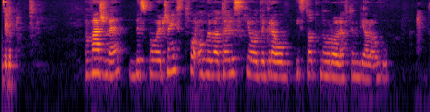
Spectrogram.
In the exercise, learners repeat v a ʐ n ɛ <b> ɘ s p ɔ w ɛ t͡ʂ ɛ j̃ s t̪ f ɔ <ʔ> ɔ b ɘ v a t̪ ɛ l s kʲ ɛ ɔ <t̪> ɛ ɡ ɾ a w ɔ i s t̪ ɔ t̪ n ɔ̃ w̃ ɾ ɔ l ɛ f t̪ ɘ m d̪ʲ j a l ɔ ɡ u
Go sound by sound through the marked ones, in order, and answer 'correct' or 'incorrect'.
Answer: correct, correct, incorrect

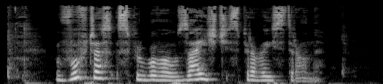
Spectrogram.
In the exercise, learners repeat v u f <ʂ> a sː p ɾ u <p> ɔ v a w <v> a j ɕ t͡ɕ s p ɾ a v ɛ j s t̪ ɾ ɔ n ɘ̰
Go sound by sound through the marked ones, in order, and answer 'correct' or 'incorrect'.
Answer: incorrect, incorrect, incorrect

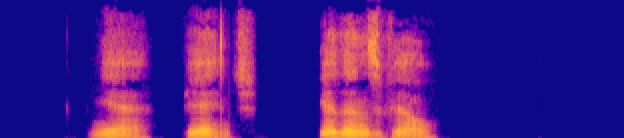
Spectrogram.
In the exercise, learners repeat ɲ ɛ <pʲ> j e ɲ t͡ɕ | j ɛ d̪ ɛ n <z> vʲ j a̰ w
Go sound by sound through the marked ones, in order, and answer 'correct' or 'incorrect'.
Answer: correct, correct

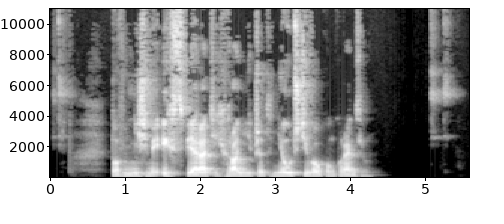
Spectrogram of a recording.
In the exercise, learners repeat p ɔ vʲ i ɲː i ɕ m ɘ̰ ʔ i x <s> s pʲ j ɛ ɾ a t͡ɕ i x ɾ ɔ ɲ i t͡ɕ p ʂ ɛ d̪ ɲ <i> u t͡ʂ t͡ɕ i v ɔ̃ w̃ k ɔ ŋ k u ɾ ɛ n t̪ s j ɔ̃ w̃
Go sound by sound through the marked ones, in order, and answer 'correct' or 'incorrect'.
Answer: incorrect, incorrect

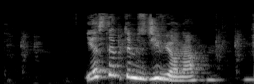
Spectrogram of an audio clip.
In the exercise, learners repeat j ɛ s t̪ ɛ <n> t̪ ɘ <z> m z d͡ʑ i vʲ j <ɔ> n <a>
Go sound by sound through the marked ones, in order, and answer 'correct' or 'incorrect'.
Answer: incorrect, incorrect, correct, correct

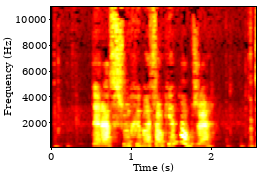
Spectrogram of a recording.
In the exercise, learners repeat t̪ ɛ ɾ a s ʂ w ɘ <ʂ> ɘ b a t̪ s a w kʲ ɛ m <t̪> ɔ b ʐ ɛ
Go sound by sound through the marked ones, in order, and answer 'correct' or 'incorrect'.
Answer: incorrect, incorrect

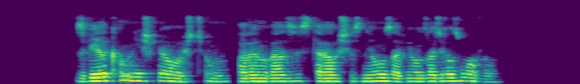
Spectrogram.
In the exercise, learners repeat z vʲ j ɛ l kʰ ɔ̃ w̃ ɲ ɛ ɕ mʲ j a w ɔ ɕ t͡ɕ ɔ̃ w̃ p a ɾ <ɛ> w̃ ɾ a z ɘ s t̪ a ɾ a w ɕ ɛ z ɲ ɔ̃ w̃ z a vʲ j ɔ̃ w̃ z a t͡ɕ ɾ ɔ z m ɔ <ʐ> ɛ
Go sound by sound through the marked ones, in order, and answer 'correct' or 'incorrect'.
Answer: correct, incorrect

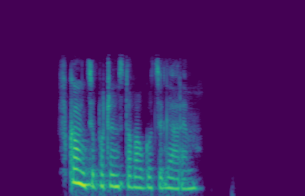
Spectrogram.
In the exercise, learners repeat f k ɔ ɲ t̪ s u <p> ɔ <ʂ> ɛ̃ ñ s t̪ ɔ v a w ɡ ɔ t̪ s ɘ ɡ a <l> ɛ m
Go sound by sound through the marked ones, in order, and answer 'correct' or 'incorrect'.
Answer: correct, incorrect, incorrect

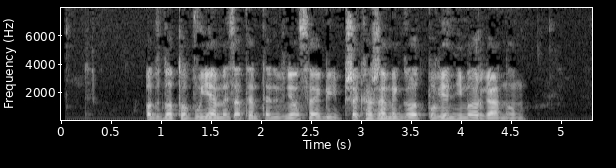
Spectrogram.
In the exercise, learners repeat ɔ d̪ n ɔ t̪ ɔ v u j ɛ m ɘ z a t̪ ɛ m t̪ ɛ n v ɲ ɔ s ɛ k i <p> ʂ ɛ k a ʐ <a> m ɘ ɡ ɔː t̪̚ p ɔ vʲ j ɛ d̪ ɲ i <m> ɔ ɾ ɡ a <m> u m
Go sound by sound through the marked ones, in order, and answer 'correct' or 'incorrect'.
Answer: correct, incorrect, correct, incorrect

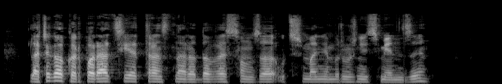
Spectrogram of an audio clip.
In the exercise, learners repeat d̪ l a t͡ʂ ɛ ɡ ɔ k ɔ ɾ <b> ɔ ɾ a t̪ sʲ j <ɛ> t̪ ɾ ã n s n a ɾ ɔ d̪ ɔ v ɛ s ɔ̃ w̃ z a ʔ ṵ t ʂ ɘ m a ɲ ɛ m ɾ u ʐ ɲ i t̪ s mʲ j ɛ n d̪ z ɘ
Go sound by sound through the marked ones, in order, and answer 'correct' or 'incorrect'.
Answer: incorrect, correct

